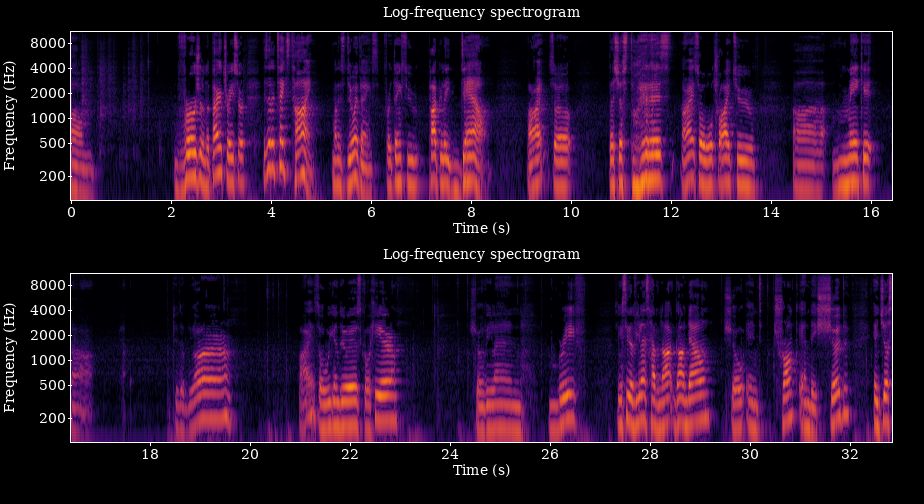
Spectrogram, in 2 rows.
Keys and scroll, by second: 18.0-20.1 typing, 20.2 Return, 22.2 ctrl+z, 22.9 Return, 23.8-26.9 typing, 29.1-32.5 typing.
